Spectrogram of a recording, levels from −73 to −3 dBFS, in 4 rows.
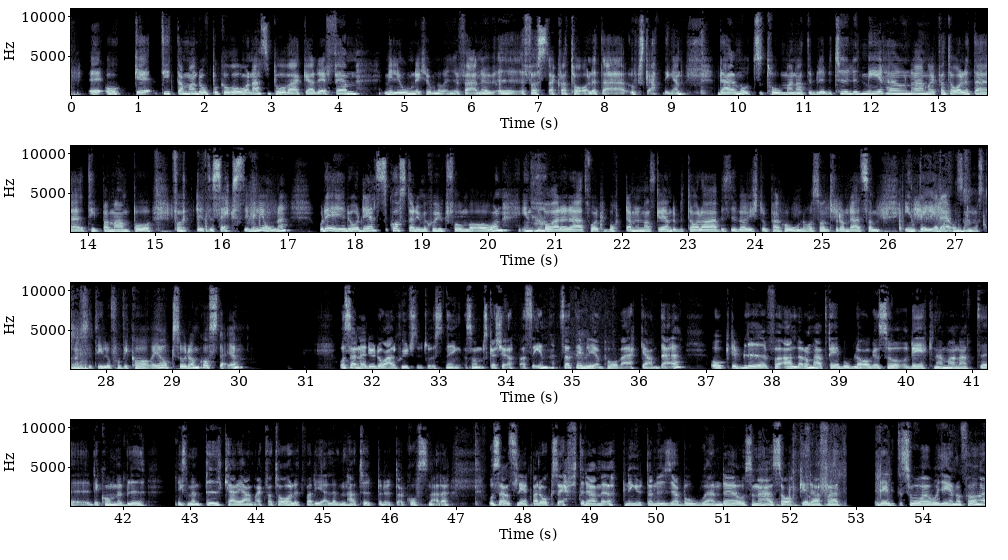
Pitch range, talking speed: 150-205 Hz, 180 wpm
